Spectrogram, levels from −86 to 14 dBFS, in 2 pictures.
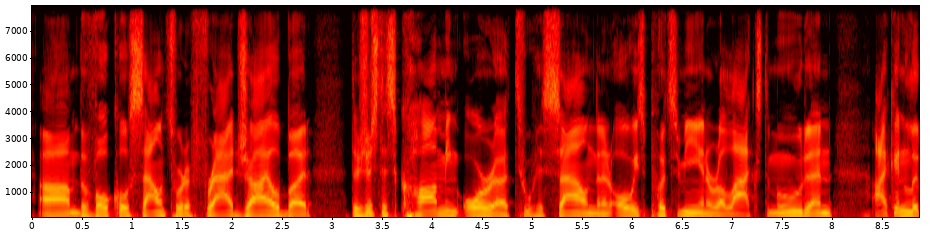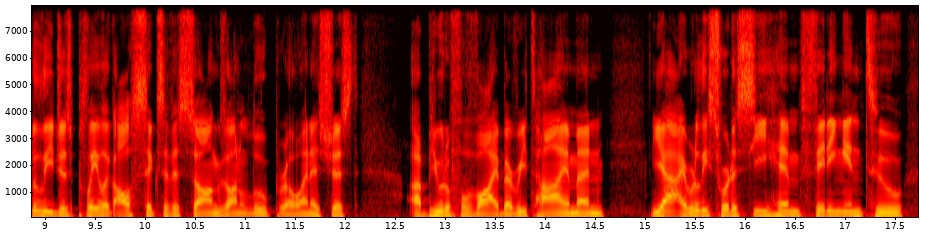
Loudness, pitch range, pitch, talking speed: -25 LUFS, 115-135 Hz, 125 Hz, 200 wpm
